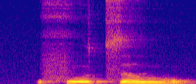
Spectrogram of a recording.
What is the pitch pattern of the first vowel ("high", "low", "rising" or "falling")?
high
